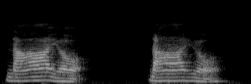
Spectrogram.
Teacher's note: When the final consonants 히읗 is followed a vowel, 히읗 is not pronounced. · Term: elimination of 히읗 pronunciation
